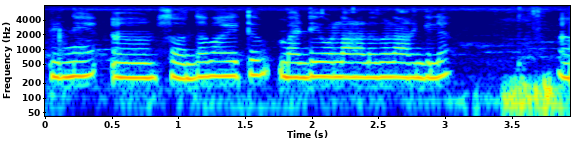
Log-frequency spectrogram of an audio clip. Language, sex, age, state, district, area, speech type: Malayalam, female, 18-30, Kerala, Idukki, rural, spontaneous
